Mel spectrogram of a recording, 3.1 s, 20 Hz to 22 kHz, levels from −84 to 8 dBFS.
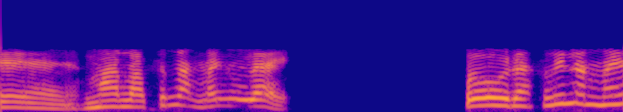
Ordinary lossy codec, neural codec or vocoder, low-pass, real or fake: none; codec, 16 kHz, 2 kbps, FreqCodec, larger model; 3.6 kHz; fake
